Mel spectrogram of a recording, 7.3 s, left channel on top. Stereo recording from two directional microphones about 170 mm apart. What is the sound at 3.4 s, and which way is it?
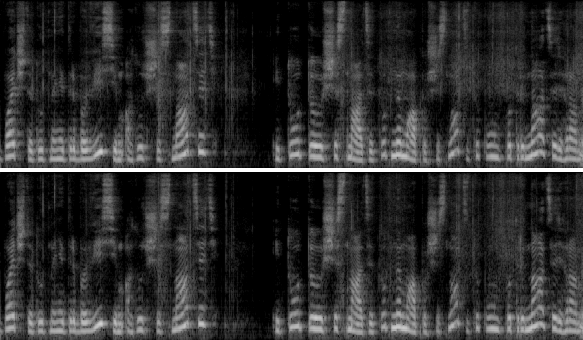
A woman's voice, 30° right (ahead or behind).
